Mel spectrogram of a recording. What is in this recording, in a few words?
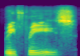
"refreeze", American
